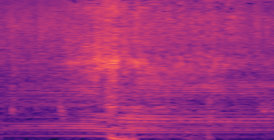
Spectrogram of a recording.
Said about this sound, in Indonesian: Sampai kapan kita neduh di sini? Iya, hujannya tambah deras lagi.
